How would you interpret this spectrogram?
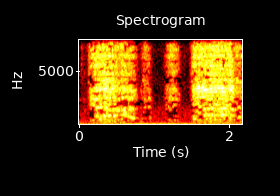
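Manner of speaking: loud sobbing calls for father; wailing cry. A narrator's reading. Daughter wailing over her father's body. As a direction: wail out for the dead father. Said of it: "Giàng Khuê khóc gào".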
